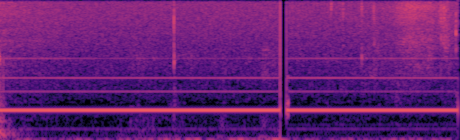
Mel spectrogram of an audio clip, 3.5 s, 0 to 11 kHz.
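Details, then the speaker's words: 1935 Philco 54C speaker, cold field coil at 40 mA and 114 V (about 2,850 ohms, close to 2,600 spec), playing a pure tone near 600 Hz; clean and steady with no buzz or rattle, healthy. "the volume will go up because the magnetic field will be getting stronger"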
